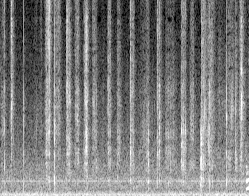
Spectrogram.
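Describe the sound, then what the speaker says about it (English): Scissors snip through tape again and again in quick, crisp bursts, each close and dry, with a faint rubbing between cuts and no talking. "I'm going to cut this little top piece because it might get in my way"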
